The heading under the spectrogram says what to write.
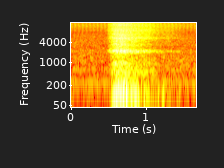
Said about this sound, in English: I can't talk a lot because I'm running out of breath so bad. I have to keep breathing through my mouth, and that makes me lightheaded.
